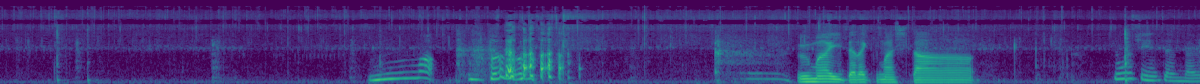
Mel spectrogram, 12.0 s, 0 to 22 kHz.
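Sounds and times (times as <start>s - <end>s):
food sizzling in a pan: 0.0s - 12.0s
person humming mm: 3.7s - 4.3s.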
